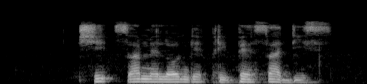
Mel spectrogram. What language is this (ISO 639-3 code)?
epo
